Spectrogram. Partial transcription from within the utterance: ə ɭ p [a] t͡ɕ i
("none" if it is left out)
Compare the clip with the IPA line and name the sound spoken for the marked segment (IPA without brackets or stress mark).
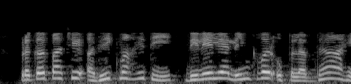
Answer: a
